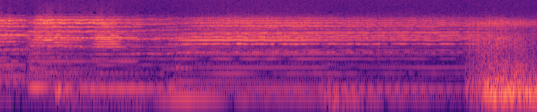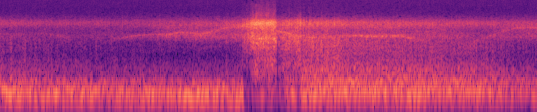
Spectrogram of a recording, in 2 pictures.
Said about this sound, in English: Ah, thunder. So Dennis was right. We are going to get a storm.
